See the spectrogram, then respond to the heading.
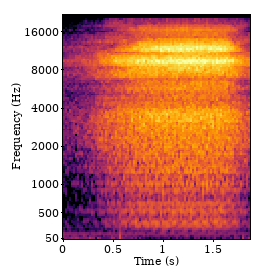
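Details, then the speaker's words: Pioneer SX-1280 receiver before restoration, volume fully down: steady hiss with no signal, right channel much noisier than left; noisy connections and switches suspected, controls not yet cleaned, DC offset not bad. "so yeah we have some noisy connections noisy switches uh yeah the right channel is a lot noisier than the left"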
